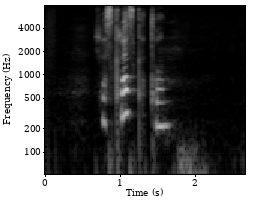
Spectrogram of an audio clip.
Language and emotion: Russian, neutral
